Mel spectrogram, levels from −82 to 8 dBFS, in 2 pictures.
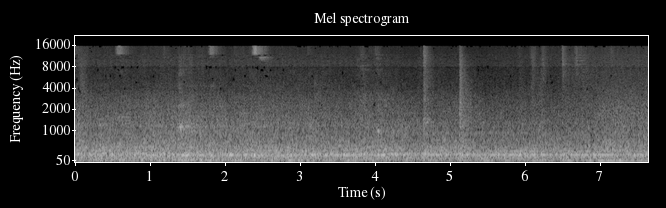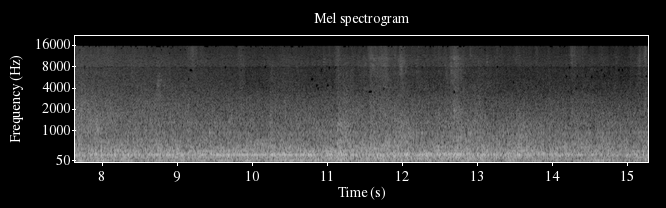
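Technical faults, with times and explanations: No technical faults can be heard in these sounds.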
